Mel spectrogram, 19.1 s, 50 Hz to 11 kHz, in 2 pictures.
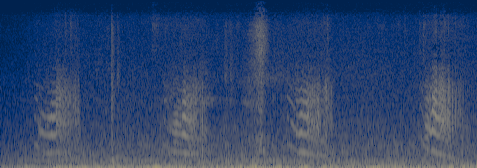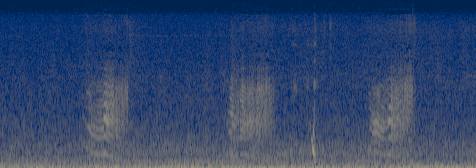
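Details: A sleeping kitten snoring with squeaky, pitch-sliding sounds on each breath, about 22 breaths a minute.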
